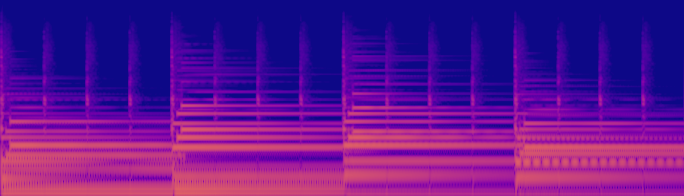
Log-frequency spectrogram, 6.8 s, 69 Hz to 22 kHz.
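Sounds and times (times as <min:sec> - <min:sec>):
major triad accompaniment with root movement of four semitones: 0:00.0 - 0:06.8.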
